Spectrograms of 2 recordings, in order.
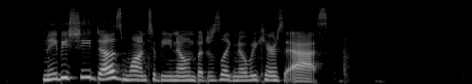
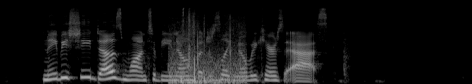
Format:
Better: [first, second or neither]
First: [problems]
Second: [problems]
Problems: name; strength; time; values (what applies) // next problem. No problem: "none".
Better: first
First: none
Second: footsteps; noticeable; at 1.5 s; peak 2 dB below the speech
